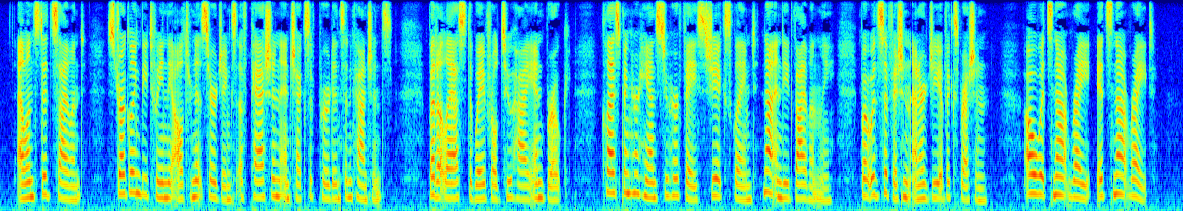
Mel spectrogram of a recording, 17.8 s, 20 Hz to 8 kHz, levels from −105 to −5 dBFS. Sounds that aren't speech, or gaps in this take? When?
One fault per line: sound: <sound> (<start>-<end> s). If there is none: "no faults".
no faults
